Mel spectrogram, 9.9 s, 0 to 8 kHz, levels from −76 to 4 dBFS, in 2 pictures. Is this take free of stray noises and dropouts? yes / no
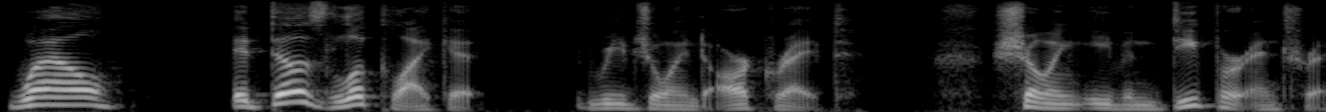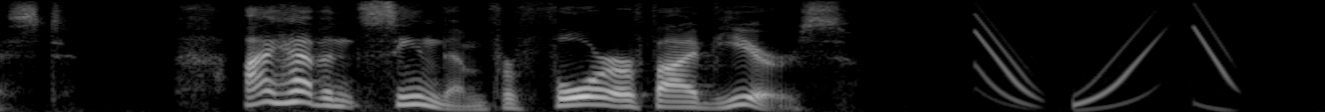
no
